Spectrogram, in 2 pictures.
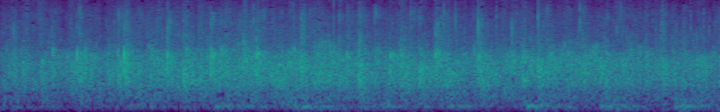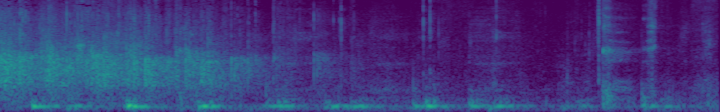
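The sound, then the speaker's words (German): A crowd applauds to welcome two speakers, dense clapping for about seven seconds before thinning out into scattered claps and fading, with a faint low hum underneath. “Bitte begrüßt beide mit einem großartigen Applaus.”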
